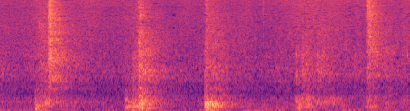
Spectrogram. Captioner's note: footsteps thumping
